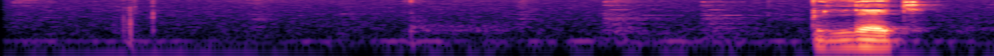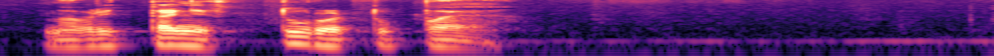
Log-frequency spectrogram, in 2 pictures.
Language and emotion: Russian, angry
